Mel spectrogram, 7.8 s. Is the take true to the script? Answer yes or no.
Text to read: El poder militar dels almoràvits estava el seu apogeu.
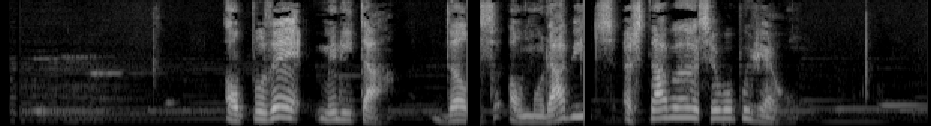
yes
